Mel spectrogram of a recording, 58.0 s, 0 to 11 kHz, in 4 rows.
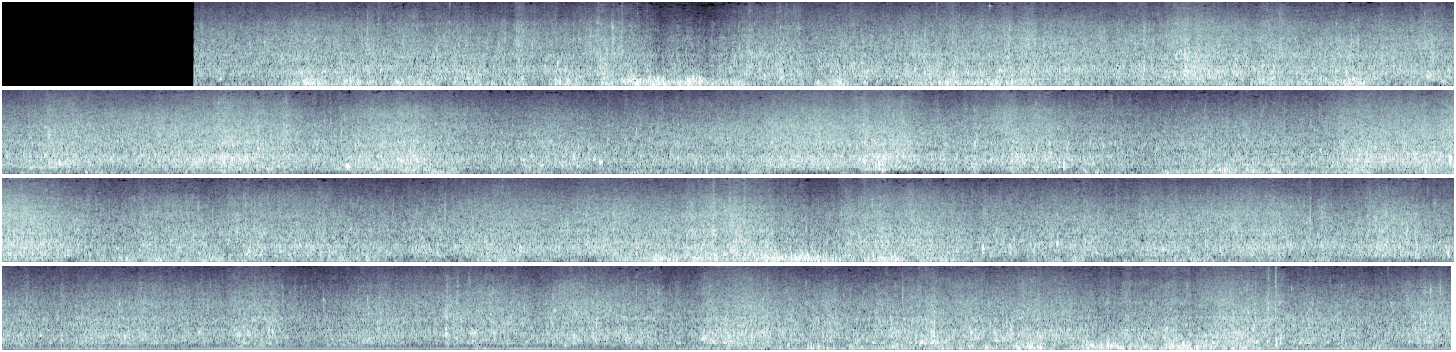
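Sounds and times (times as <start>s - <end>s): sea waves on rocky shore: 2.0s - 58.0s
wind buffeting microphone: 2.2s - 43.6s, 48.2s - 58.0s.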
